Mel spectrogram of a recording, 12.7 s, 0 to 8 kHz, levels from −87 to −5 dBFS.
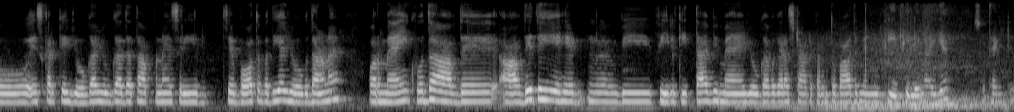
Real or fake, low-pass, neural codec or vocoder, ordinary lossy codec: real; 7.2 kHz; none; none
